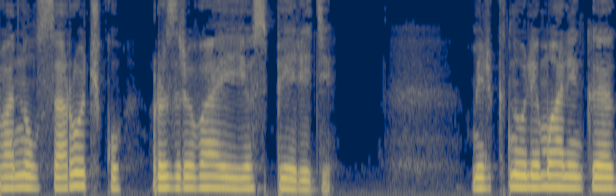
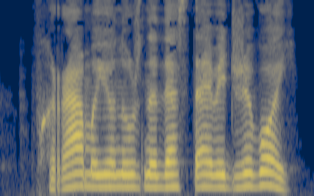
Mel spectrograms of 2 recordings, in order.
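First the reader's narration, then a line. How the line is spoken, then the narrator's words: Growled. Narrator (Russian): Венши зарычал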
